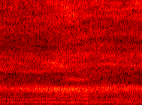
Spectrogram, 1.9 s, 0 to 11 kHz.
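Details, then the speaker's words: Holy Stone HS340 micro drone with prop guards, flying indoors late in a long flight; steady high-pitched motor whir with no dips or stutters. Motors running normally and efficiently. "I'm really surprised how long this thing flies. That's very long. Very efficient motors."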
